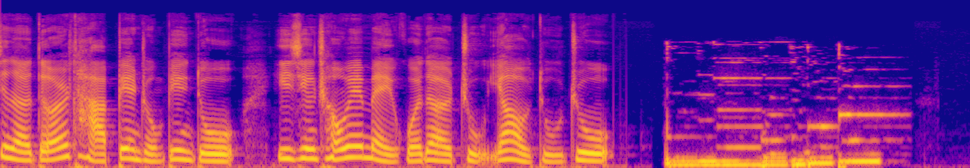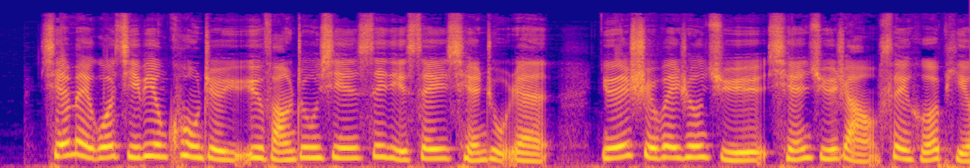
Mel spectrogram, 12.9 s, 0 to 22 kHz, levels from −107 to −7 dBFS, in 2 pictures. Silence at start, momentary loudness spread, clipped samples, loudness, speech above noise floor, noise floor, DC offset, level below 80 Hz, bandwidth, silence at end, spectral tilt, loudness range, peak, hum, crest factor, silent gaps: 0 s; 5 LU; under 0.1%; -18 LUFS; 45 dB; -63 dBFS; under 0.1%; -36 dBFS; 16 kHz; 0 s; -5.5 dB/octave; 3 LU; -6 dBFS; none; 12 dB; none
